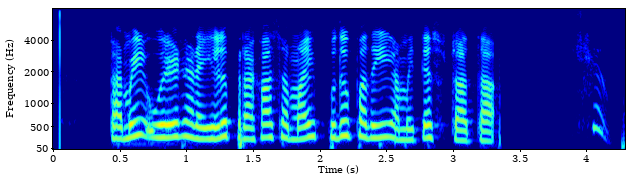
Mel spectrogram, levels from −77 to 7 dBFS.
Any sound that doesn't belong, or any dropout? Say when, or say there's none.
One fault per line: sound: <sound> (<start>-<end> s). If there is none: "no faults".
sound: sneeze (3.9-4.2 s)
